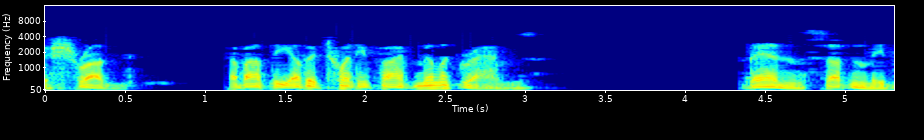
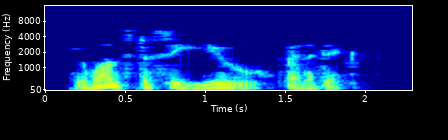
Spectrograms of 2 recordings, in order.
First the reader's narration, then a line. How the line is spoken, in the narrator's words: She said very quietly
